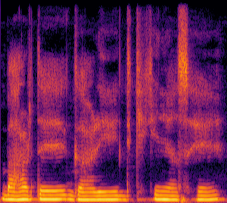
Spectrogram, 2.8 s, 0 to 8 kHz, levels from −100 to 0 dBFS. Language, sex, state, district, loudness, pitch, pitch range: Nagamese, female, Nagaland, Kohima, -15 LUFS, 155 Hz, 150-160 Hz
